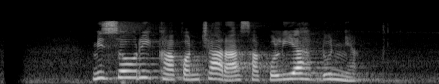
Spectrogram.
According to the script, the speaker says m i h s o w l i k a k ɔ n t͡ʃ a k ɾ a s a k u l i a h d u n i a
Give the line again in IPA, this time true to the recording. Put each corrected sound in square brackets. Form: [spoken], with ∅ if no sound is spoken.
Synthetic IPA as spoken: m i [∅] s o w [ɾ] i k a k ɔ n t͡ʃ a [∅] ɾ a s a k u l i a h d u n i a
